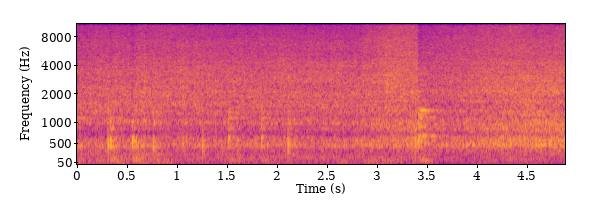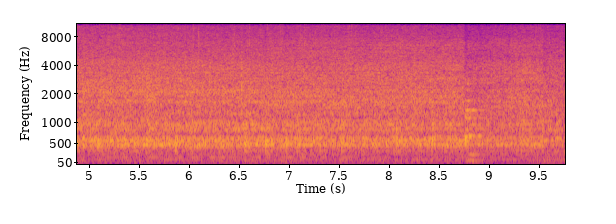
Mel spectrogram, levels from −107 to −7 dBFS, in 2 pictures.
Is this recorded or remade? recorded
